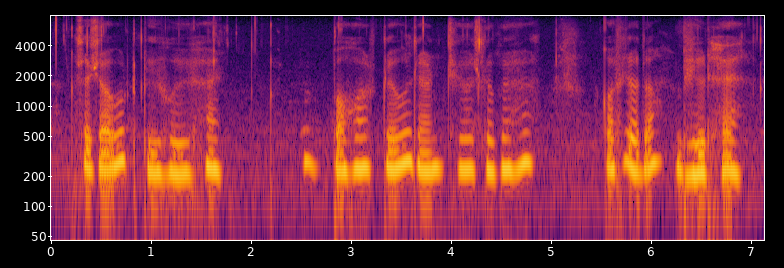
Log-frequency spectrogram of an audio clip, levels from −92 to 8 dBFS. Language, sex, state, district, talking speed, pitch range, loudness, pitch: Hindi, female, Himachal Pradesh, Shimla, 110 wpm, 225-255 Hz, -15 LUFS, 235 Hz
